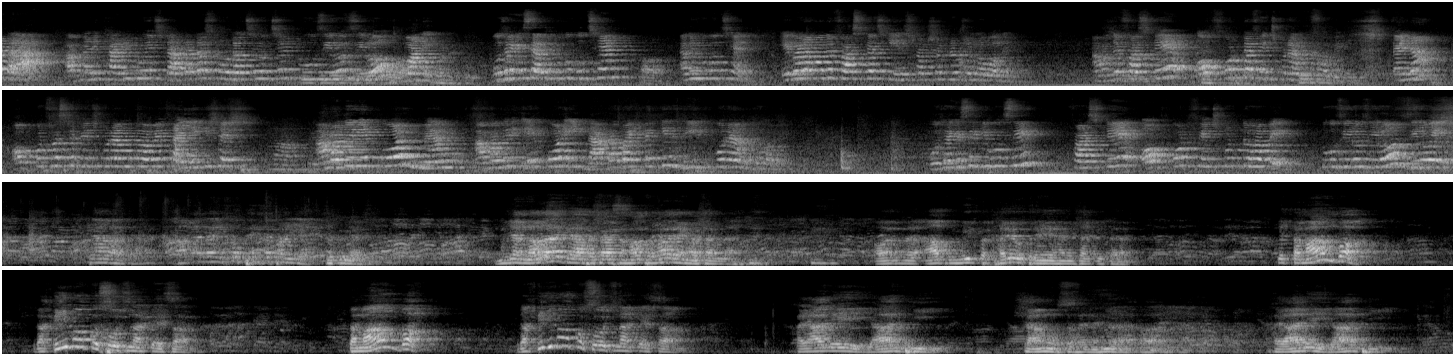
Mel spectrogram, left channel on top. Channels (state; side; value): different; both; correlation 0.01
